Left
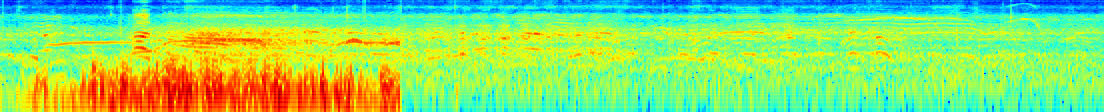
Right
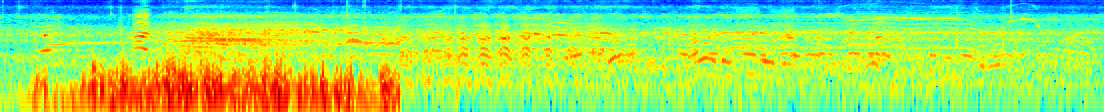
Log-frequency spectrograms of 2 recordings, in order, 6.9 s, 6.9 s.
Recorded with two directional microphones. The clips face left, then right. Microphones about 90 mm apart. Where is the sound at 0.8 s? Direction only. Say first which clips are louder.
Left 2 dB; 20° left (ahead or behind).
